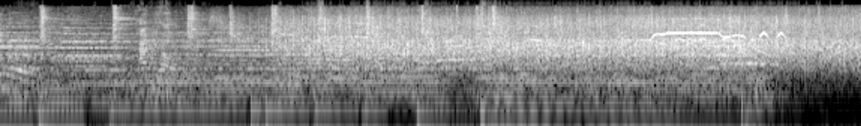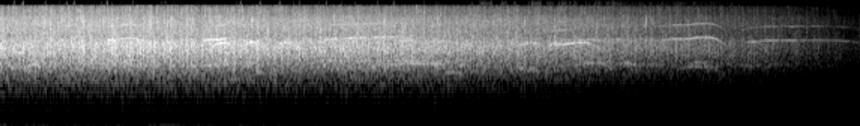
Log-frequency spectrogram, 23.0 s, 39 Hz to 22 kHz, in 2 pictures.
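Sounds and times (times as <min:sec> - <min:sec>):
live music: 0:00.0 - 0:11.4
audience applauding: 0:03.0 - 0:22.9.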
